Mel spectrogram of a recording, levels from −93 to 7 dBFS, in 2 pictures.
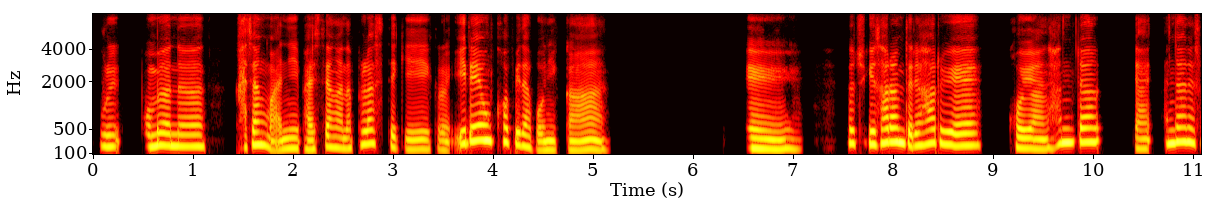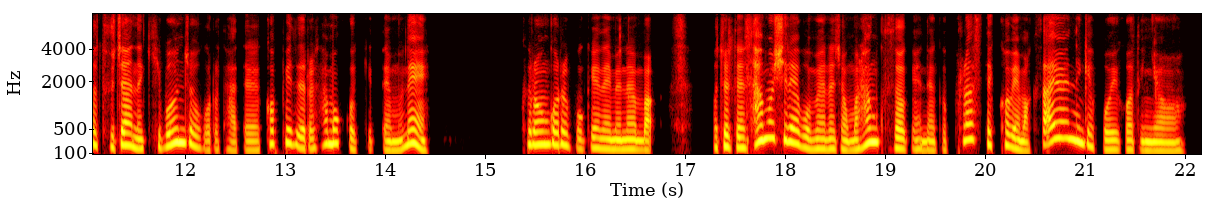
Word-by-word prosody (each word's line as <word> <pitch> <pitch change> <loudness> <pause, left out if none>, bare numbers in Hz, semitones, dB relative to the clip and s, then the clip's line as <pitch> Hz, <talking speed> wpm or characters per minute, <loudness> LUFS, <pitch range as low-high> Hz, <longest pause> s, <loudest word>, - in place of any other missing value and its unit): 우리 195 -1 -2 0.2
보면은 195 -1 +2 0.3
가장 220 +4 +1
많이 165 -2 -1
발생하는 165 +2 -2
플라스틱이 170 -10 -2
그런 140 -2 -5
일회용 285 +4 +5
컵이다 225 -8 0
보니까 140 0 -1 1.4
예. 155 -1 +2 0.5
솔직히 240 -1 +1
사람들이 250 -4 +5
하루에 215 -2 +2 0.3
거의 170 -2 +2
한 155 -1 0
1 250 +10 +4
잔 265 0 +3 0.3
아 160 -1 -2
1 240 - +4
잔에서 260 -3 +4
2 200 -3 -9
잔은 205 -6 +1
기본적으로 200 - +1
다들 140 -1 -8
커피들을 225 -9 -3
사 225 +7 -6
먹고 240 -7 0
있기 140 - -18
때문에 145 - 0 0.9
그런 225 0 +1
거를 225 -2 0
보게 170 0 -6
되면은 155 -1 0
막 145 -1 -1 0.6
어쩔 180 +3 0
때는 175 0 -1
사무실에 290 - +3
보면은 160 -5 -2
정말 150 0 -3
한 260 +3 +5
구석에는 155 - -3
그 145 - -14
플라스틱 295 -7 -3
컵이 180 -7 -1
막 130 -2 -3
쌓여 295 +8 0
있는 295 -5 +4
게 220 - -3
보이거든요. 135 -4 -3
185 Hz, 310 characters per minute, -21 LUFS, 150-235 Hz, 1.4 s, 일회용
